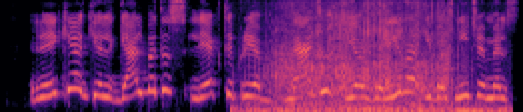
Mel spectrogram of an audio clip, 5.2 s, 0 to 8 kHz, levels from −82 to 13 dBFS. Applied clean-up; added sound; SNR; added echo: none; Zipper (clothing); 3 dB; none.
